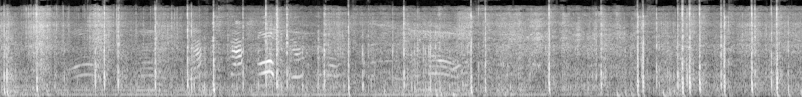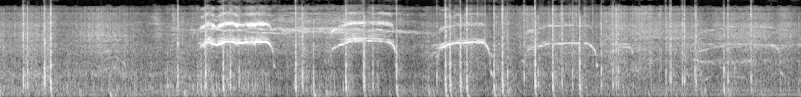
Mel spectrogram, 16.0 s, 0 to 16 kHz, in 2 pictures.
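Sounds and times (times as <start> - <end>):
fireworks popping and banging: 0.0 - 16.0
high falling whistles: 9.9 - 16.0.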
